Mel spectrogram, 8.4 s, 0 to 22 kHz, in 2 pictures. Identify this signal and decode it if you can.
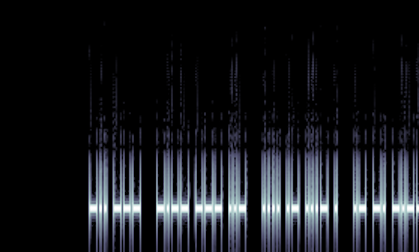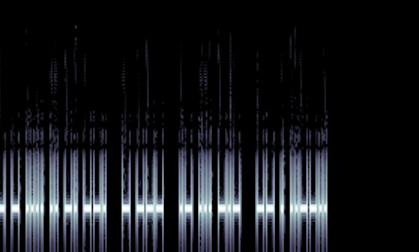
Morse code, heard as a keyed tone, about 50 wpm, 700 Hz. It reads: DO YOU HAVE ANYTHING TO ASK ME?
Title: Sentences from Top 1000 Words 50wpm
